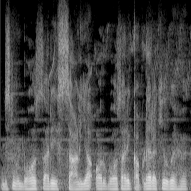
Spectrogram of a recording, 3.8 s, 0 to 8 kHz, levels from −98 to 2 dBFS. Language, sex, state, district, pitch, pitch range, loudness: Hindi, male, Jharkhand, Palamu, 110 Hz, 105-115 Hz, -17 LUFS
